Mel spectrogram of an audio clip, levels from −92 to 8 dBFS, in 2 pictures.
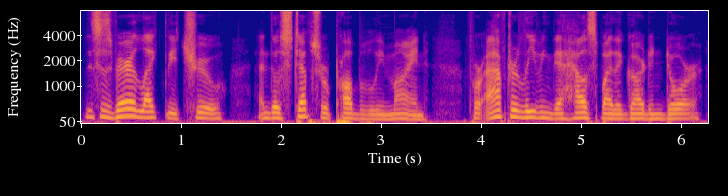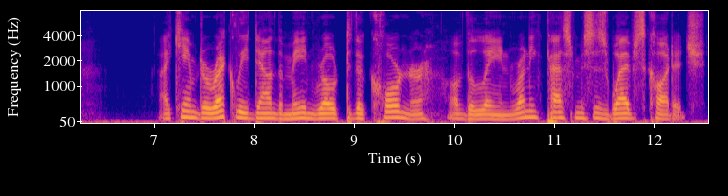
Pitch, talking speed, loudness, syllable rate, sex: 135 Hz, 180 wpm, -18 LUFS, 5.1 syllables/s, male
